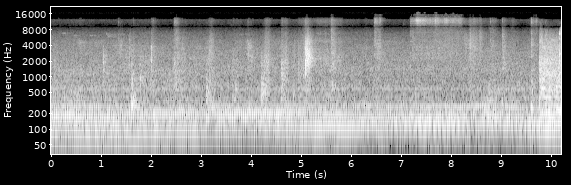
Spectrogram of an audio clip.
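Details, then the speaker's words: Hammerhead GTS 150 after rattle fix (tightened loose pivot bolt and four dashboard screws): low, even engine hum with only faint knocks and no loose rattle; normal idle. "Alright, so we fixed our rattle. As you can see here, no more noise."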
